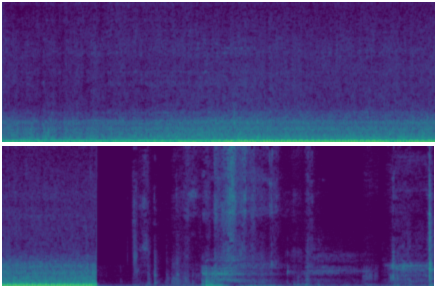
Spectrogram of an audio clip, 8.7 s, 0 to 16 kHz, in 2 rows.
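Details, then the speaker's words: Fuel-injected turbo Rotax from EDGE Performance on a RANS S-7S aircraft, first start at 60 psi oil pressure, throttle set a little low: it fires straight away and settles into a smooth, even beat with no misses, a healthy start and idle. "so I have to throttle a little low and it's still fired right up"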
